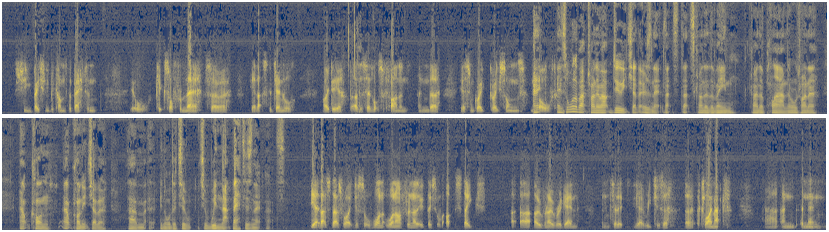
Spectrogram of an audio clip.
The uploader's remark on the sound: Joined on the phone. From The Lyric Players.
